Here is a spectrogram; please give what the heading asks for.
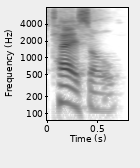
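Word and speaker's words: Tassohl: my last name is my last name is t a SS o h l it's pronounce tassel all right Mr tassel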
